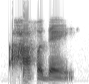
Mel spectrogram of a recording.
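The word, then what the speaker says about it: Håfa adai: Half a day. Is that how I say that right? – Yeah, that's how you say it.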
